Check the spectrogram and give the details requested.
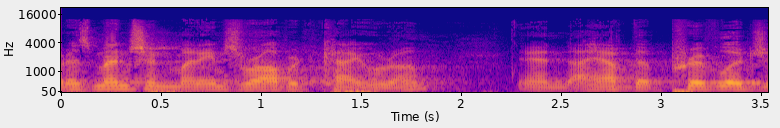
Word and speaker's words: Kayihura: Robert Kayihura, I don't know if I pronounced it correctly.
